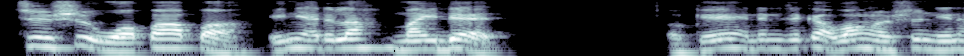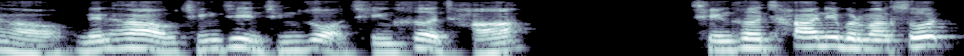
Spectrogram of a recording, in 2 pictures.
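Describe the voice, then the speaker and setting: High-voiced tutor, dull lo-fi sound. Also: male voice, a bit bright. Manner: explains phrase by phrase, repeats words slowly, many "okay"s. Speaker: Mandarin language tutor. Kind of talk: relaxed classroom lesson.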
